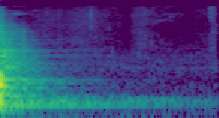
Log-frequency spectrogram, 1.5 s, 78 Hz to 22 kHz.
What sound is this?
Muffled metal hit
Recorded with a Sony PCM-D50.
Hitting a metal object.
dampened, percussive, muffled, hitting, hit, metal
